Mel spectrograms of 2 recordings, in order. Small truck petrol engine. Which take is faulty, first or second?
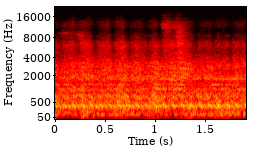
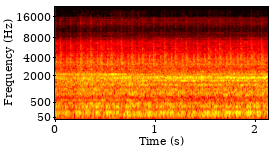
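second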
